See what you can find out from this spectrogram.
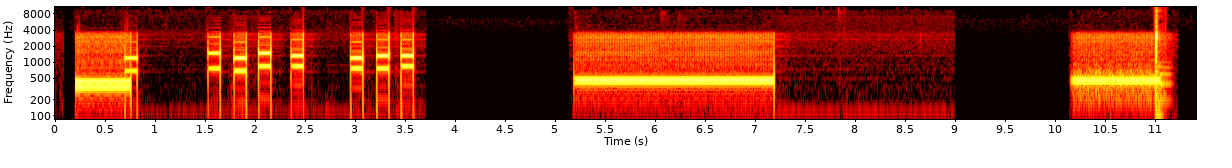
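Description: A steady dial tone, then a quick series of eight keypad beeps in two short bursts, followed by a longer tone and another tone ending in a click, all clear with no voices.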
